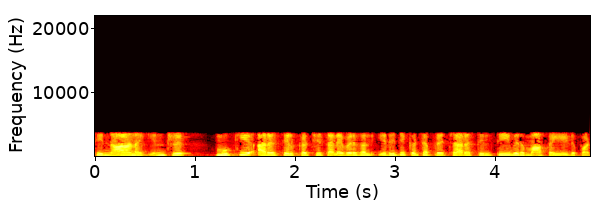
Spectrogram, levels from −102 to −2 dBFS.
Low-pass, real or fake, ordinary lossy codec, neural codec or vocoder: 3.6 kHz; real; none; none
